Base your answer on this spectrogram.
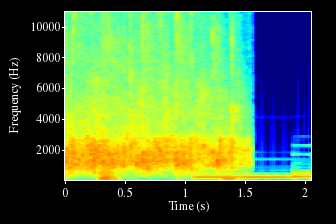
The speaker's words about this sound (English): Thank you. Big round of applause.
